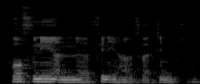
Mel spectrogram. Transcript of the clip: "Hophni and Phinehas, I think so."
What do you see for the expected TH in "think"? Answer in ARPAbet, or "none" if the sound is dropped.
T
